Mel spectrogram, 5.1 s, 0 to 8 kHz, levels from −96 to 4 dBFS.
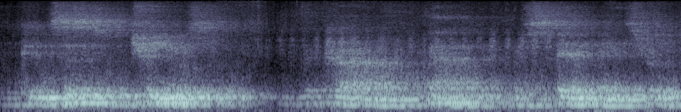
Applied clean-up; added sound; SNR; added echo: neural separator model SepFormer DNS4.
